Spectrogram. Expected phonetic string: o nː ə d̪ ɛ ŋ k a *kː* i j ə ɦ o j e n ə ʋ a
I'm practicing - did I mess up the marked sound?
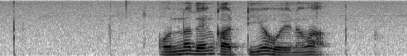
yes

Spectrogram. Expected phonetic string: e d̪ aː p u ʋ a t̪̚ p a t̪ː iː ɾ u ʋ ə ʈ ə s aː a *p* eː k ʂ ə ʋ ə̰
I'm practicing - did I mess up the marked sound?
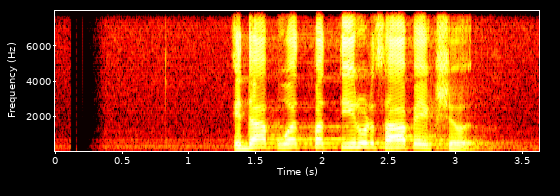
no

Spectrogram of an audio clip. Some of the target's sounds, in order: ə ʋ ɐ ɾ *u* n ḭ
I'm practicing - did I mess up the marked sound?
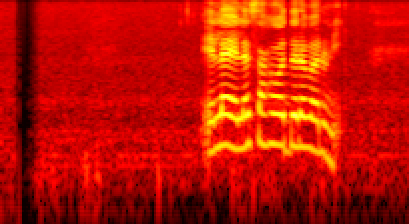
no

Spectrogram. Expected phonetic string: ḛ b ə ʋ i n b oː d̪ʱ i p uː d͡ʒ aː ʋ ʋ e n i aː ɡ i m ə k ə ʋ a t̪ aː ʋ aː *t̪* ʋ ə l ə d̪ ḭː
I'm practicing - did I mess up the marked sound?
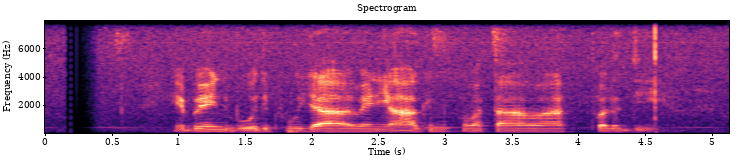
no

